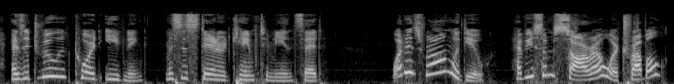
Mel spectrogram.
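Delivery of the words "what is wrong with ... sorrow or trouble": high, concerned questioning; concerned matron. A narrator's reading. Matron asks the sad newcomer what troubles her, concerned. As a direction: ask her gently what is wrong.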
